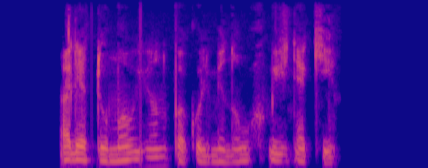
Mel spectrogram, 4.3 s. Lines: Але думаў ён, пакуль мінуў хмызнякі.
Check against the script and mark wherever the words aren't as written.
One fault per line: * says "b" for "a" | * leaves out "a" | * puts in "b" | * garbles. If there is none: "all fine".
all fine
